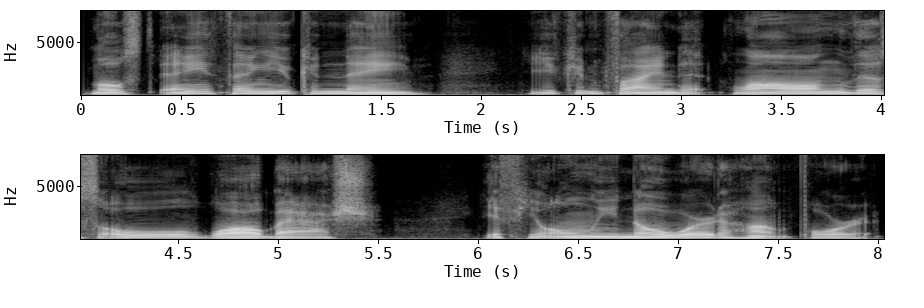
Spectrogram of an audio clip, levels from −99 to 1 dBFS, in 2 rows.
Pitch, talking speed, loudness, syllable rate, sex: 125 Hz, 165 wpm, -18 LUFS, 4.0 syllables/s, male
